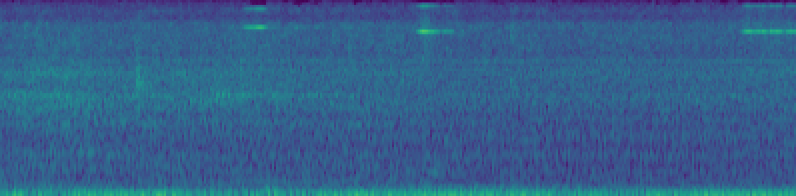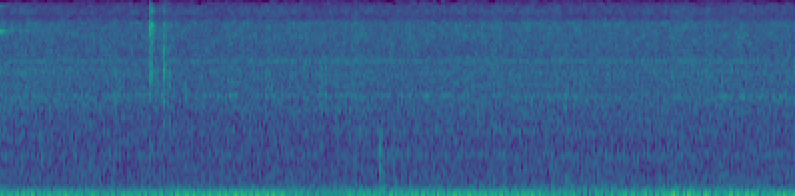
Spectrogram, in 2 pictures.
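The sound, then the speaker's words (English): Steady low engine rumble of four safari vehicles idling while watching a leopard, with a fifth coming up behind, a continuous deep drone with faint higher rattles and ticks, no speech over it. “There's four cars at the moment. There's a fifth one coming up behind.”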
